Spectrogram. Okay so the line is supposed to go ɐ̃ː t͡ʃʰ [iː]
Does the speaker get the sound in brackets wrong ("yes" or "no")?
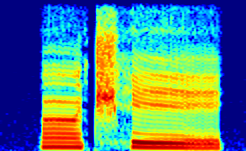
yes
